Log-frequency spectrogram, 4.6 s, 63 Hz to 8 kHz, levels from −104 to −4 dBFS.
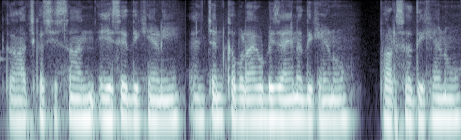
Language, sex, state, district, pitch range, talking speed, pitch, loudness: Kumaoni, male, Uttarakhand, Tehri Garhwal, 125-130 Hz, 170 wpm, 130 Hz, -15 LUFS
